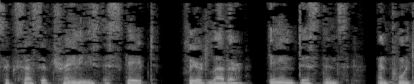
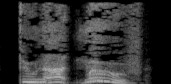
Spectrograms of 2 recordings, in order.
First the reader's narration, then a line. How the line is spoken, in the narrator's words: The gym echoed with shouts of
